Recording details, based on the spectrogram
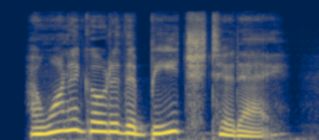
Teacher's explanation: Notice how I stress the words want, go, and beach. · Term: content words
